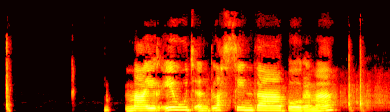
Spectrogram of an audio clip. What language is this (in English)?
Welsh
